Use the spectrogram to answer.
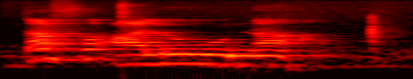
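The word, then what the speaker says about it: تفعلون: Ta in the beginning and wuna at the end. And we keep the three letters in the middle. Fa, ayn, and lam. Okay. And pronounce it taf'aluna.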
